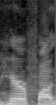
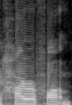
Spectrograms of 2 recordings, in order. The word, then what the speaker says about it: hierophant: people correct me on herant they say I'm supposed to say hierophant but I I say hant because in Spanish I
